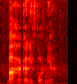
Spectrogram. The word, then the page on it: Baja California: /ˈbɑː.hɑː.kælɪˌfɔː(ɹ)n.ɪə/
